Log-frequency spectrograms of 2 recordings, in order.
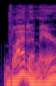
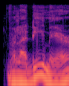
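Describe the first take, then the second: First: The name is pronounced the anglicized Western way. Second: The name is pronounced the Russian way. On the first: It is the form used in the West. "more Western world" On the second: It is closer to the original Russian. "more accurate to Russians"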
